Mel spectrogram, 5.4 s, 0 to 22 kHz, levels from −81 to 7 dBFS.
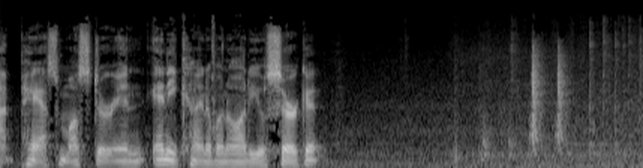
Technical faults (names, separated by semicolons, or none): corrupt frame decoded; doubled audio track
